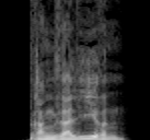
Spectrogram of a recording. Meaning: to harass, torment
- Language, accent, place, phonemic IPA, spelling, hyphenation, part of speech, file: German, Germany, Berlin, /dʁaŋzaˈliːʁən/, drangsalieren, drang‧sa‧lie‧ren, verb, De-drangsalieren.ogg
